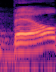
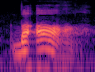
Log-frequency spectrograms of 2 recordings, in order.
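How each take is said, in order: First: The word is said as one syllable. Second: The word is said as two syllables. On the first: This is how people usually say it. The speaker calls it wrong. "We always say Baal" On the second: This follows the double A in the name. The speaker calls it right. "but it's a double A. It's Baal"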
